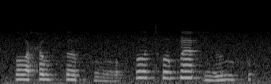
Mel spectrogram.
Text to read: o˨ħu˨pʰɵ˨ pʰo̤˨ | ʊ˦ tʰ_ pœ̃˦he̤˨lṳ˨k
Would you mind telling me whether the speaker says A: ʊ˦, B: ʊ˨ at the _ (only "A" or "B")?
A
